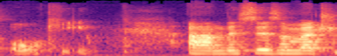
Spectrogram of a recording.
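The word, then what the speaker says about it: Oakley: up on the website how to say her last name her website i should clarify because there's a lot of vowels here it is olkey um this is a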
